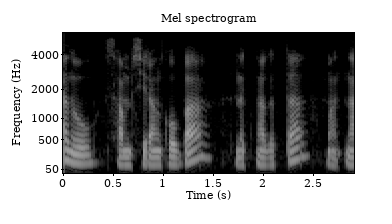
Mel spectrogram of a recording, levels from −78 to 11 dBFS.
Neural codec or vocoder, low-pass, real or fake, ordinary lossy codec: none; 5.4 kHz; real; none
